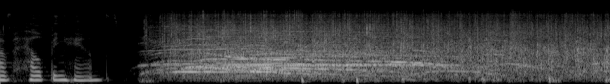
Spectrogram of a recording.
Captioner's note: cheers, applause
